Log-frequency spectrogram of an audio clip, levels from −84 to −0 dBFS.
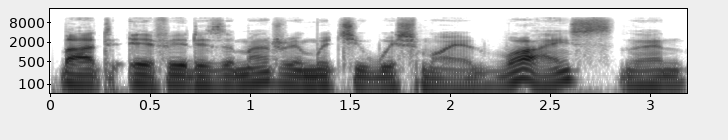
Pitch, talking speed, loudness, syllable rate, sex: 95 Hz, 245 wpm, -19 LUFS, 5.4 syllables/s, male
